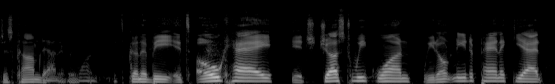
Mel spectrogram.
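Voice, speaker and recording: A man hosting a casual sports radio show from a studio, telling listeners to calm down in an easygoing way. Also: mid-range voice, normal speed, clean tone, dry recording. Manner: laid-back, urging everyone to calm down. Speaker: radio sports talk host. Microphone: studio microphone.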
